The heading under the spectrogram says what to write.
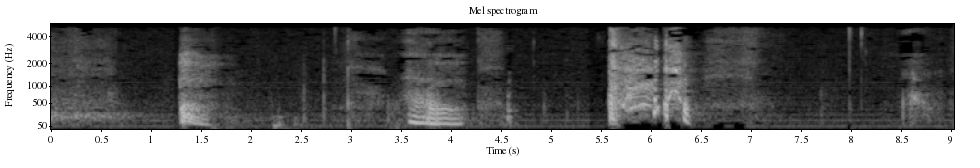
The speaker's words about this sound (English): So I have a bit of a cold, so you can meditate and I'll just cough a lot.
